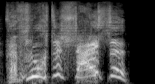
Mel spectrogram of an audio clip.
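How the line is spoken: Screaming. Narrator (German): schrie Kyle

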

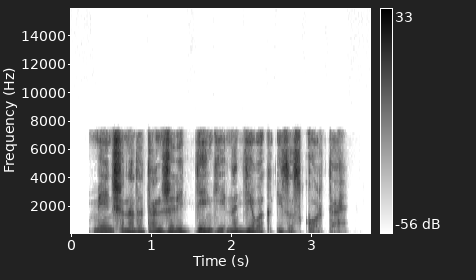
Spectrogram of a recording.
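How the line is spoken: Grumbling. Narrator (Russian): проворчал князь

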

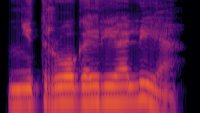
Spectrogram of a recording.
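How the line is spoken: Near hiss. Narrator (Russian): почти прошипел Феликс

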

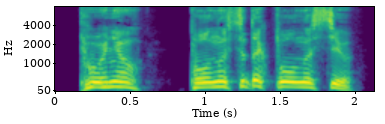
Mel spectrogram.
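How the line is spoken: Grunting. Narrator (Russian): хмыкнул я

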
